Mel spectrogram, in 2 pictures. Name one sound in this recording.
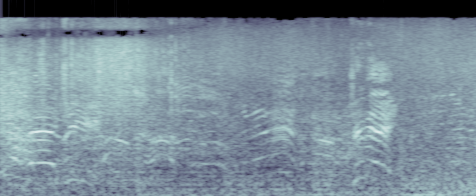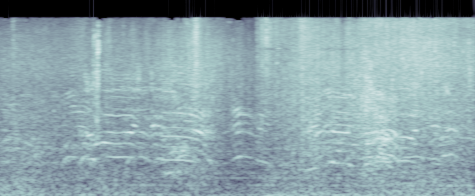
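Rough sea waves crash and rush against a ship's hull.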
